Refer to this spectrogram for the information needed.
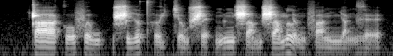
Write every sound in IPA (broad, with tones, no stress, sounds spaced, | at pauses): ʈ aː˧ k o˧˥ f ə˧ w | ʂ i˧˥ ə̯ t̪ʰ ə˨˩ j c ə˨˩˨ w ʂ ɛ˨˩ t̚ ŋ ɨ˧ ŋ ʂ a˨˩˦ m ʂ a˧˥ m l ə˨˩ ŋ f a˨˩ ŋ ɲ a˨˩˨ ŋ ɣ ɛ˨˩˦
